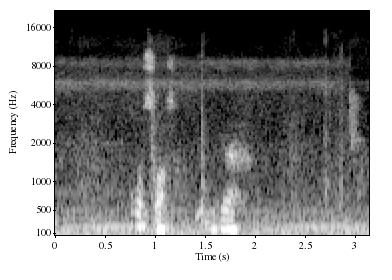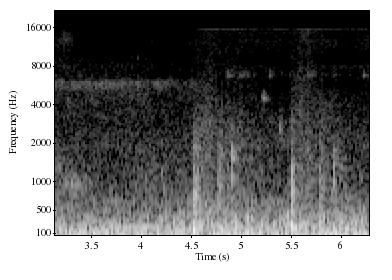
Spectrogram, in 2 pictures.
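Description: Footsteps tread on a hard floor and stairs.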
